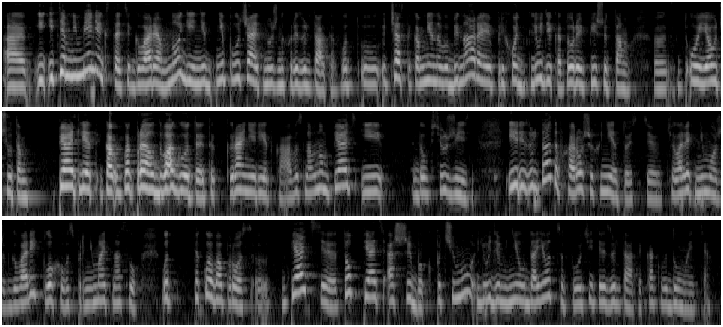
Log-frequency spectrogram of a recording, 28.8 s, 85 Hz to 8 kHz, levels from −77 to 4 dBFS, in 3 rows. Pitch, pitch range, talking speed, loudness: 235 Hz, 220-270 Hz, 155 wpm, -30 LUFS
